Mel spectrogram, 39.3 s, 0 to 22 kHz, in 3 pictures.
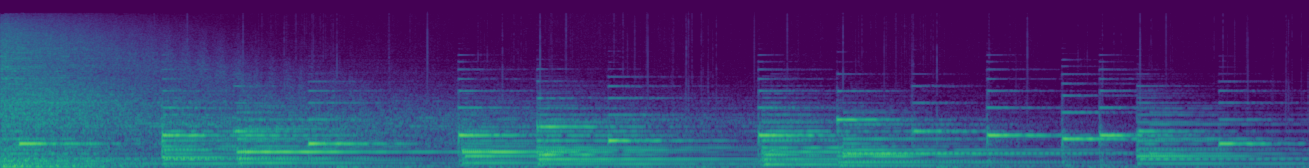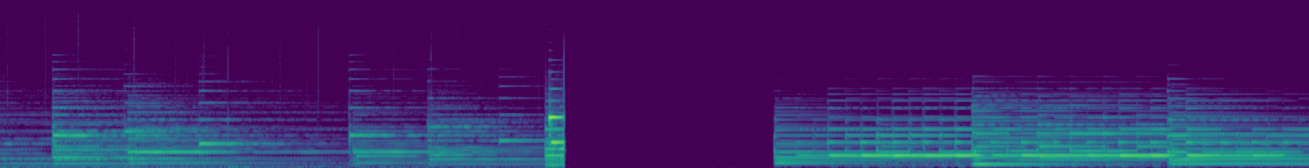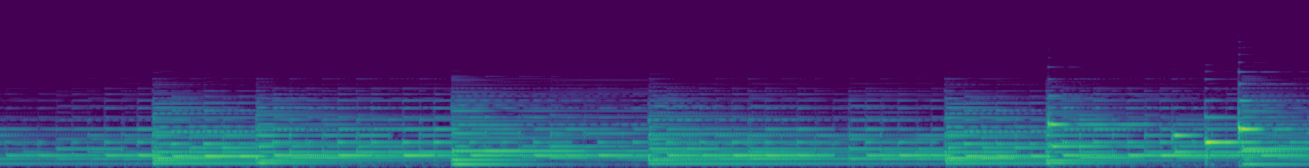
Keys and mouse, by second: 3.4-5.9 drag, 6.9 9, 9.4 click, 10.2-10.6 typing, 12.1-12.9 typing, 13.3-17.3 drag, 19.1 click, 19.2 click, 24.4-29.7 drag, 30.7 click, 31.9 shift+Up, 33.4 shift+Up, 35.4 Down, 36.4 click, 38.9 Up.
